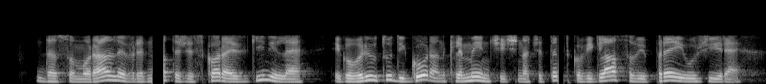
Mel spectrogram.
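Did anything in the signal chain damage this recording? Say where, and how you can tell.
Yes, at the network: packet loss filled with silence leaves hard-edged dropouts at 1.52 s (120 ms) and 5.58 s (60 ms), multiples that fit 20 ms packets. Gaps are true silence, not smeared concealment.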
